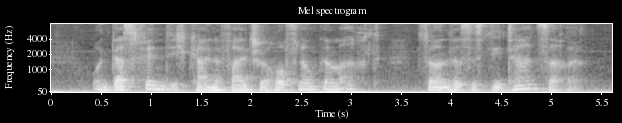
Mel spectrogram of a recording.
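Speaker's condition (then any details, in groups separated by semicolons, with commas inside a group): Parkinson's disease; first diagnosed by a psychiatrist, treated by professor Jens Volkmann in Würzburg; feels as if not having Parkinson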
